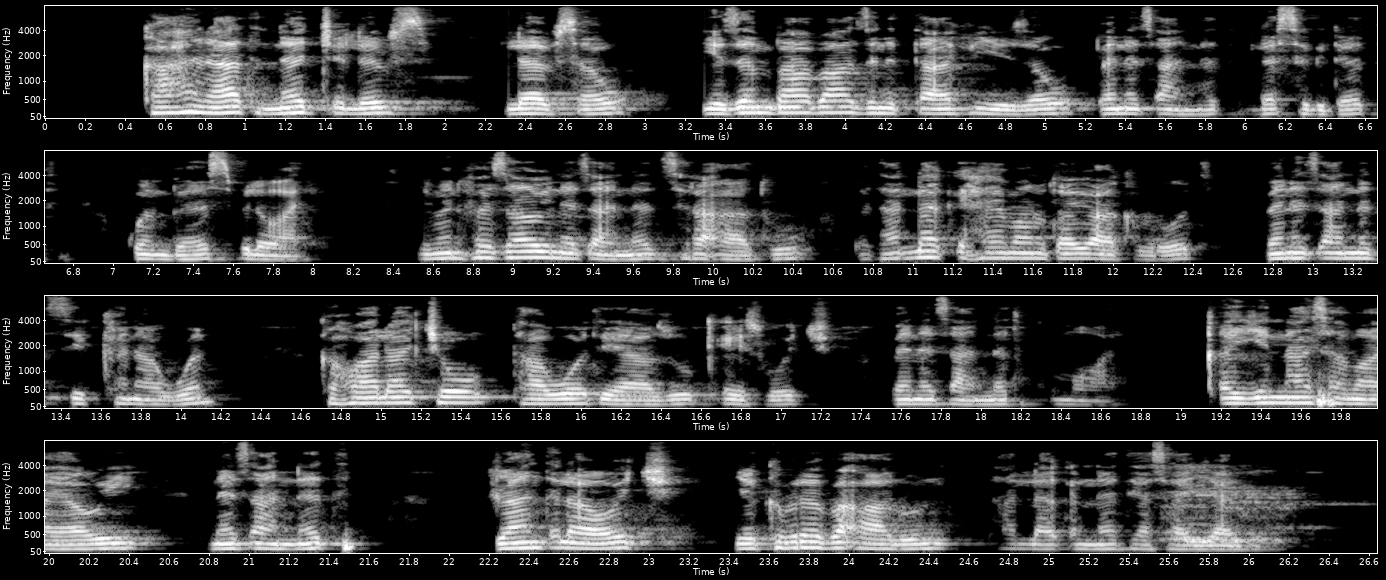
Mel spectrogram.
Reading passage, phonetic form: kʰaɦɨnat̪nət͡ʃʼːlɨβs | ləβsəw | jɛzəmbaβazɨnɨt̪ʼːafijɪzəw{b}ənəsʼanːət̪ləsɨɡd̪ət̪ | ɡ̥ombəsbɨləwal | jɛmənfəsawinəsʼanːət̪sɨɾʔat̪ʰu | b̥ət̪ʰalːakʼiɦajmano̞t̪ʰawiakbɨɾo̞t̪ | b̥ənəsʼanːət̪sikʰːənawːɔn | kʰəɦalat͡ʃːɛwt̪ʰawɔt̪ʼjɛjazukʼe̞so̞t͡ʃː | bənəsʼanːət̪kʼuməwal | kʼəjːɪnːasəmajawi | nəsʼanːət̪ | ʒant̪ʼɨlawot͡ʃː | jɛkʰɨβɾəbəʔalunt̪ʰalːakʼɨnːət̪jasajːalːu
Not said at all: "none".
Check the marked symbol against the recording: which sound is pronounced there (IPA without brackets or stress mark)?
b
